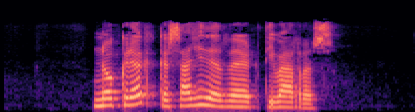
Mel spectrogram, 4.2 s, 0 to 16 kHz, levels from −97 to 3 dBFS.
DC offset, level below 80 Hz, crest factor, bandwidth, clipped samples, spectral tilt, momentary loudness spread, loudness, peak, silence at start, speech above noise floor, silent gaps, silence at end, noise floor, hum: under 0.1%; -62 dBFS; 16 dB; 8 kHz; under 0.1%; -4 dB/octave; 7 LU; -15 LUFS; -2 dBFS; 0.95 s; 63 dB; none; 0.85 s; -78 dBFS; none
